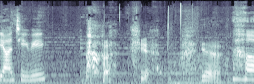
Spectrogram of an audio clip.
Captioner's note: Carl chuckles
